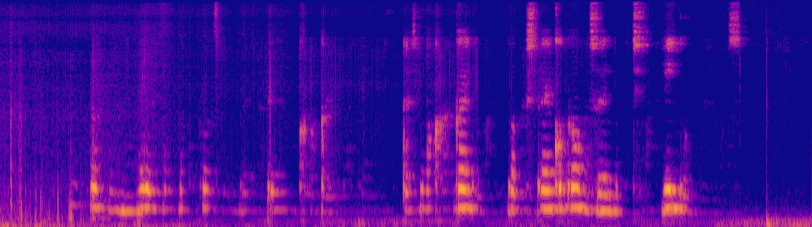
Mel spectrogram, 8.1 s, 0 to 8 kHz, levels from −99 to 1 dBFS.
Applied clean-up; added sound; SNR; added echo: neural mask model DeepFilterNet 3.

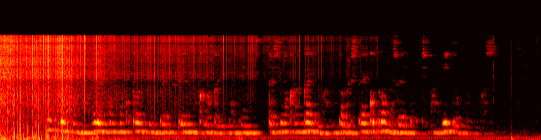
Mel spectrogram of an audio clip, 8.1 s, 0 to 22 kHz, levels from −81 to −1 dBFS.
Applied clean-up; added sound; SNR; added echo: none; Crackle; -3 dB; reverberation time 0.3 s.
